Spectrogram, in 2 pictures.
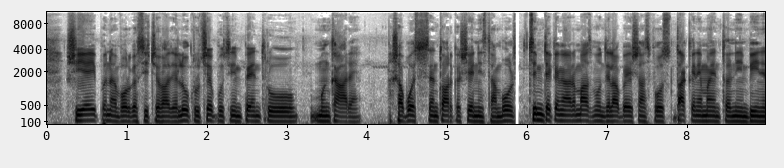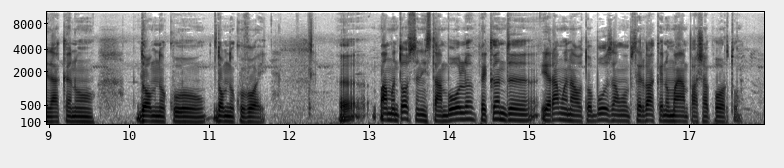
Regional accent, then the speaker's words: Turda, Cluj County, Romania; eram patru, eram noi doi din Turda și erau încă cu noi doi băieți din Botoșani

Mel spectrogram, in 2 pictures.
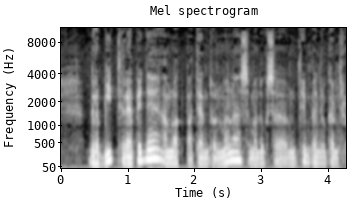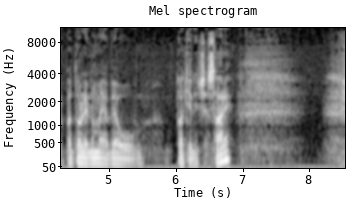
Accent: Orțișoara, Timiș County, Romania; also born or lived in Maramureș; am ajuns la școală la Orțișoara, deci m-am născut în Maramureș, în lângă Sighetul Mărmației, și am făcut aici liceul și profesionala.

